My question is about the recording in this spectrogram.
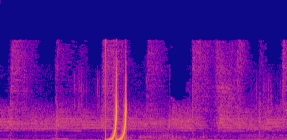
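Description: A short, loud cartoon 'bloop' sound effect sweeping quickly upward in pitch a little before the middle, over quiet background music.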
